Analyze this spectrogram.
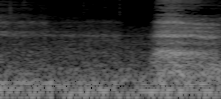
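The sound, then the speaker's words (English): A deep breath is drawn in during a guided breathing exercise: a soft, airy inhale that swells in the latter half over a faint background hiss. “Pull that breath in and hold on to it.”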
